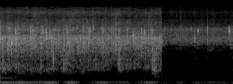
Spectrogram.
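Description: Potatoes, curry leaves and garlic sauté in a pan for a potato and brinjal fry, giving a steady bright sizzle that drops abruptly to a quieter hiss partway through, with no talking.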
